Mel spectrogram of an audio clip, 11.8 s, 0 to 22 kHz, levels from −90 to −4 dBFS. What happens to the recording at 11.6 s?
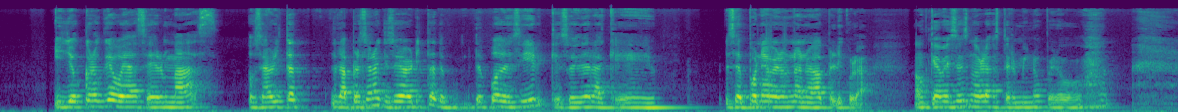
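Nothing goes wrong at 11.6 s; the audio is intact at that moment.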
